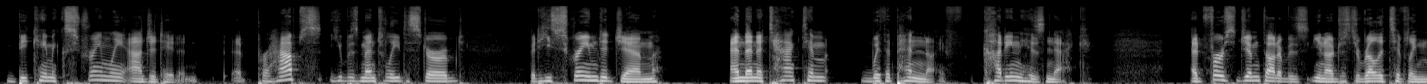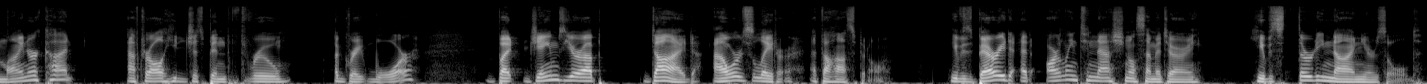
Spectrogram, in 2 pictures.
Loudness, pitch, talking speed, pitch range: -20 LUFS, 140 Hz, 140 wpm, 125-165 Hz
